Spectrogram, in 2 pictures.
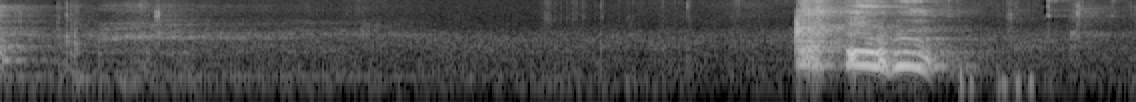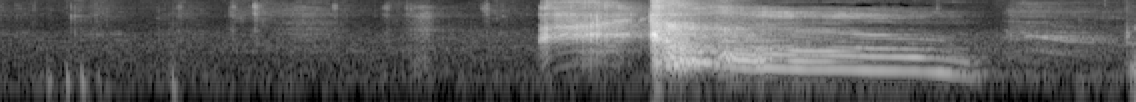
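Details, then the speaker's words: A person standing and laughing, then a sudden explosive single sneeze trailing into a vocal sound in a quiet room, described as a funny laughing sneeze. "That's a funny laughing sneeze. Like, I'll take that."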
